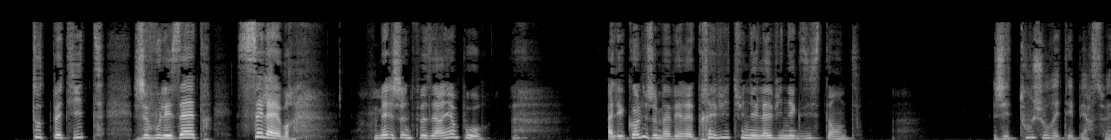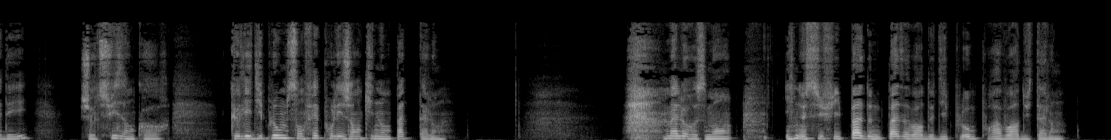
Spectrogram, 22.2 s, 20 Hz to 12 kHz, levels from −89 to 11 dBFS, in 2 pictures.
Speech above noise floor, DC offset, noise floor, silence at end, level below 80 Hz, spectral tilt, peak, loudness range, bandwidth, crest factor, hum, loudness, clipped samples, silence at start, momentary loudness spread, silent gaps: 53 dB; under 0.1%; -77 dBFS; 0.5 s; -58 dBFS; -3.5 dB/octave; 0 dBFS; 14 LU; 10.5 kHz; 26 dB; none; -24 LUFS; under 0.1%; 0.35 s; 19 LU; none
